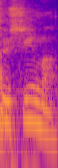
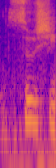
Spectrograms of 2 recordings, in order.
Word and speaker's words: Tsushima: Tsushima. Thank you. Tsushima.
